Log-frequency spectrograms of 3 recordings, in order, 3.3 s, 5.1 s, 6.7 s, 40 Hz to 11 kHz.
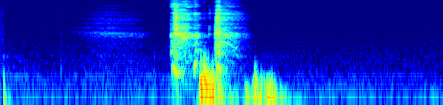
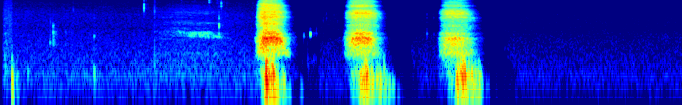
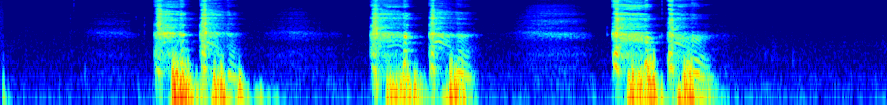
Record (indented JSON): {
  "cough_length": "3.3 s",
  "cough_amplitude": 2880,
  "cough_signal_mean_std_ratio": 0.33,
  "exhalation_length": "5.1 s",
  "exhalation_amplitude": 32767,
  "exhalation_signal_mean_std_ratio": 0.23,
  "three_cough_length": "6.7 s",
  "three_cough_amplitude": 6169,
  "three_cough_signal_mean_std_ratio": 0.41,
  "survey_phase": "alpha (2021-03-01 to 2021-08-12)",
  "age": "18-44",
  "gender": "Female",
  "wearing_mask": "No",
  "symptom_none": true,
  "smoker_status": "Never smoked",
  "respiratory_condition_asthma": false,
  "respiratory_condition_other": false,
  "recruitment_source": "REACT",
  "submission_delay": "2 days",
  "covid_test_result": "Negative",
  "covid_test_method": "RT-qPCR"
}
